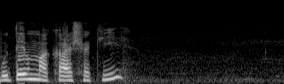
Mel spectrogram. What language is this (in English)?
Portuguese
